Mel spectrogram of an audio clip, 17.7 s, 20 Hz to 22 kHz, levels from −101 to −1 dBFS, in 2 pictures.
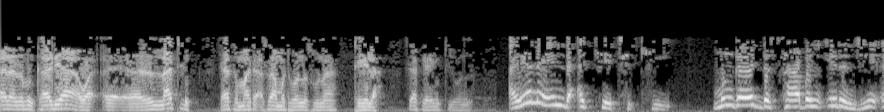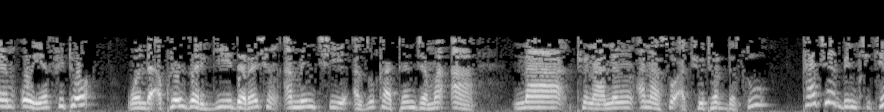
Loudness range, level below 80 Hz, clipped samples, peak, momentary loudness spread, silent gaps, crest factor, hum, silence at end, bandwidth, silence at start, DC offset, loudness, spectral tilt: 4 LU; -46 dBFS; under 0.1%; -6 dBFS; 13 LU; none; 14 dB; none; 0 s; 6 kHz; 0 s; under 0.1%; -20 LUFS; -4 dB/octave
